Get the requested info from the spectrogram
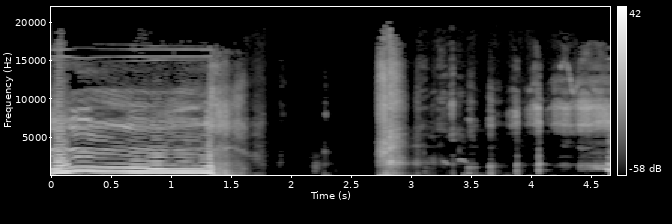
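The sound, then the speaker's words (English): A person imitates a wolf howl with one loud, sustained tone that slowly drifts lower and cuts off abruptly, followed by a couple of breathy bursts and a few faint clicks. “do you want to hear my wolf impression?”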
